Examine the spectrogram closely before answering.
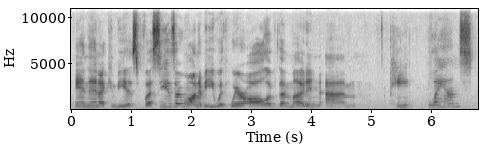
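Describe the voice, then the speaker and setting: A woman hosting a children's craft session, showing the steps in an informal, encouraging, chatty way. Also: a bit bright. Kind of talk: casual craft demonstration for children. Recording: clear background noise with low rumble.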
